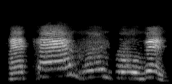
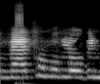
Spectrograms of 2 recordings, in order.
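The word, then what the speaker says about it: methemoglobin: एक और नाम होता है, एक और नाम लिख लो, मेथेमोग्लोबिन। बेसिकली हीमोग्लोबिन के आगे मेट लग जाएगा, MET मेट, तो प्रोनाउंसिएशन अलग हो जाएगी क्योंकि TH आ गया साथ में। अब तो मैथोमोग्लोबिन बोलते हैं इसको, क्या बोलते हैं?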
